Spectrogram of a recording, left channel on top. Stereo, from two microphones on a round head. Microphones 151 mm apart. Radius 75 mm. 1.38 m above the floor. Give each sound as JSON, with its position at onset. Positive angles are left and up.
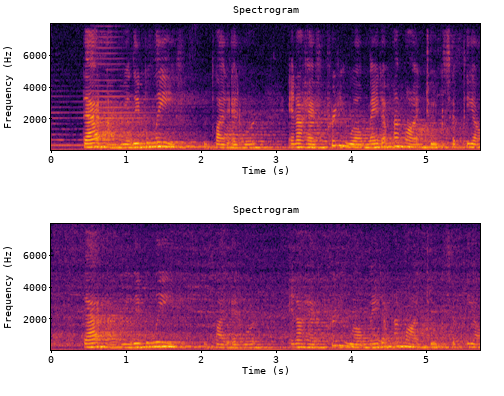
{"t": 0.4, "sound": "a woman speaking", "side_deg": 55, "distance_m": 3.0}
